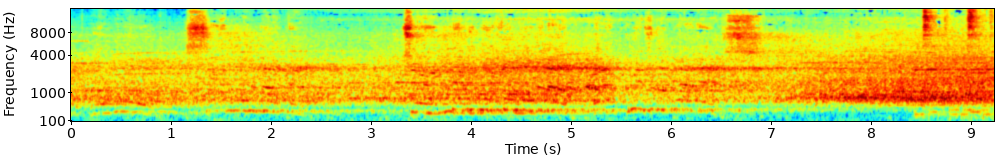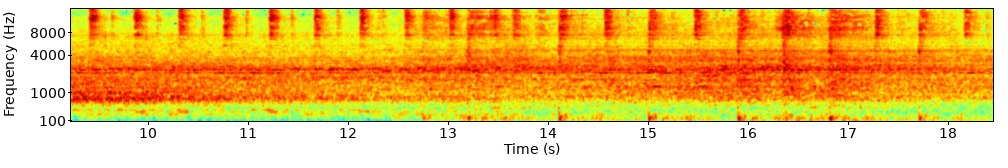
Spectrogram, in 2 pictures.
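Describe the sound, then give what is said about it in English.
A massive stadium crowd roars continuously as the teams wait in the tunnel and the players are about to come out, a dense wash of cheering that swells around the middle and stays loud, with faint sharp claps or bangs poking through near the end. “And I'm excited to hear this noise from this massive crowd.”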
